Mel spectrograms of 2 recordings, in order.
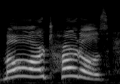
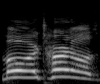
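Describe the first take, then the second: First: Slow stretched-out bray; drawn-out bray. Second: Loud bellowing command; bellowed order. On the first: King demanding turtles, slow braying repeat. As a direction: drag each word out like a bray. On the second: King ordering up more turtles, loud bellow. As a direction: bellow it out to the whole pond. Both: A narrator's reading. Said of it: "he bellowed and brayed".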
